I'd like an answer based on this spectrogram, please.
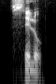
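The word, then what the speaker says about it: Coelho: IR सेलो, या इसको कोहिल्यो भी पढ़ते हैं, बनाम तमिलनाडु राज्य। IR सेलो या कोहिल्यो भी कहीं कहीं प्रोनाउंसिएशन करते हैं।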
